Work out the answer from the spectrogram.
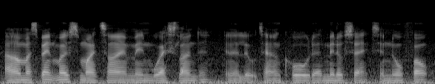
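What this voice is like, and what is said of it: English accent. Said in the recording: “That's also where the accent stems from, isn't it? So where were you in England?”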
